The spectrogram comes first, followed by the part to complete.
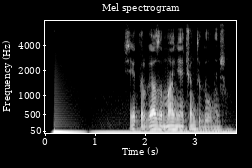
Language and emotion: Russian, neutral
